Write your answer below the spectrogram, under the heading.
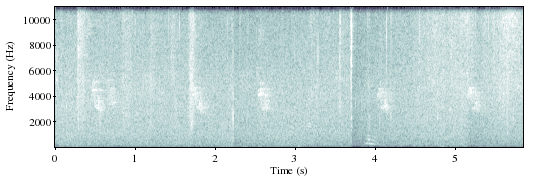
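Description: Steady outdoor noise, a rustling hiss, with scattered short high chirps and a few faint clicks.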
